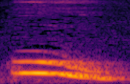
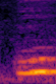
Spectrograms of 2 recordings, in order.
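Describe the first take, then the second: First: कु said as कू with a long ऊ; long u sound. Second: कु with a short quick उ; short u sound. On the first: Teacher to pupils, कु with stretched vowel. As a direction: hold the ऊ in कु longer. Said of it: "इसका उच्चारण ज्यादा होगा". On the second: Teacher to pupils, कु with short vowel. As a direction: clip the vowel in कु. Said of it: "छोटा ऊ की मात्रा लगाएंगे". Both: Shown as a demonstration.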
